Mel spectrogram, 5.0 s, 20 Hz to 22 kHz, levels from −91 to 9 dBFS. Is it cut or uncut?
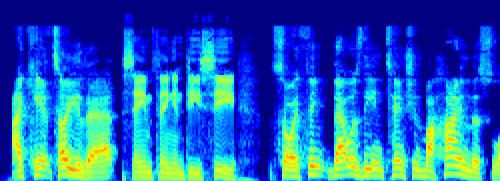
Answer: cut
